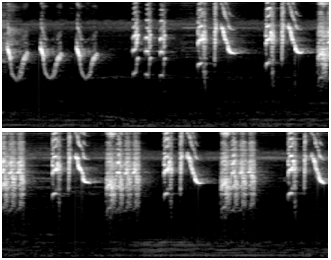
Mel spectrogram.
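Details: Long-tailed shrike (cendet) song opening with three looping whistled notes, then crisp descending slurs alternating with harsh raspy bursts, repeated at a quick, irregular pace.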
